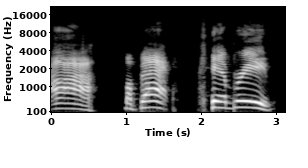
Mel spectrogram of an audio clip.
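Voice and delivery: put-on woman's cry of agony. Retelling a foam-pit story, the speaker acts out a hurt woman in agony. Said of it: "the lady is in agony".

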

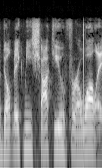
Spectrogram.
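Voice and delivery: ordinary talk

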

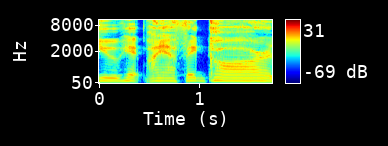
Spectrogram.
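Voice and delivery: high, drawn-out, cursing screaming. Retelling a car incident, quoting the woman screaming at them: imitating someone screaming. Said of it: "Like screaming at us".

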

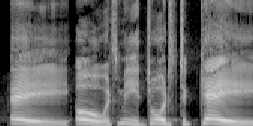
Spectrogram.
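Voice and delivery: loud Italian accent with one word stretched long. Speakers take turns making distinctive non-Italian voices Italian: George Takei as Italian. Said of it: "picking people with distinctive non-Italian voices, making them Italian".

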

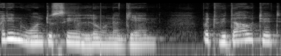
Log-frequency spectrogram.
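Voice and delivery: plain

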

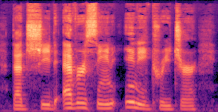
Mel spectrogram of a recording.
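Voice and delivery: ordinary delivery

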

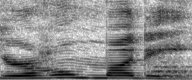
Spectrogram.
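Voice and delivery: soft, weary, worn-out, tired voice. [name] speaks to her muddy cat Mirmir in a tired voice. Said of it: "[name] said in a tired voice".

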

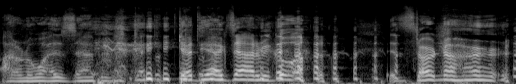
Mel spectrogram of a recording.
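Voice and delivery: very loud, high-pitched, pained pleading voice. Imagining what Chris Christie would say: imitating Chris Christie. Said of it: "what does he feel about all of this?".

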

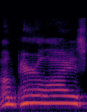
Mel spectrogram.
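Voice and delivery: put-on very high-pitched panicked shout. Recalling lying alone on morphine waiting for an x-ray, retelling a yell. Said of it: "and I start yelling".

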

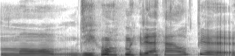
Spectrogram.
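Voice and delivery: high, very slow, "Mom" long and drawn out. Imitating how Jimmy offers help with the dishes: imitating Jimmy. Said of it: "You normally say".

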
